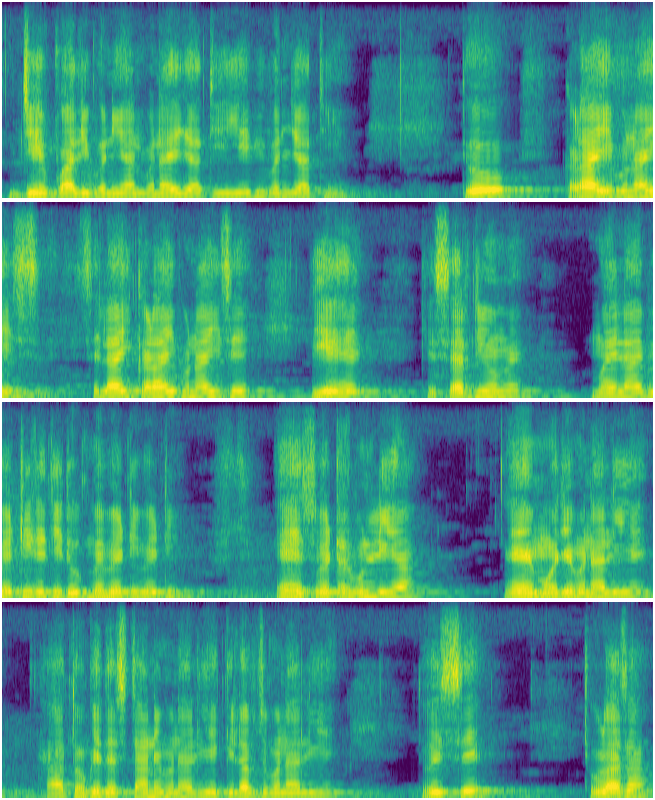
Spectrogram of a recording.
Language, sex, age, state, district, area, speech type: Hindi, male, 60+, Madhya Pradesh, Gwalior, rural, spontaneous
